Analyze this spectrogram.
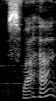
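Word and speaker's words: स्वाहा: internalizing this so uh swaha you know spelled like swan and haha you know swan that's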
